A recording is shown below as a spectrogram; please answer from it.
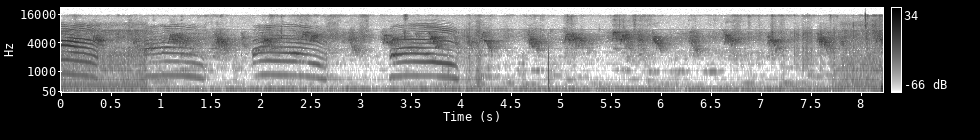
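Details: Playful kittens, including Lucy and Minky, romping in pleasant evening weather: three arched, descending meows in the first three seconds, then soft rustling, scattered clicks and thumps of play.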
